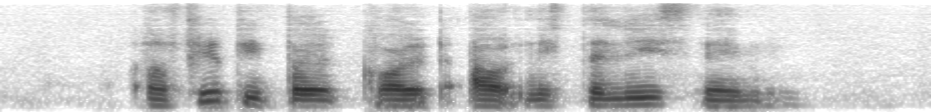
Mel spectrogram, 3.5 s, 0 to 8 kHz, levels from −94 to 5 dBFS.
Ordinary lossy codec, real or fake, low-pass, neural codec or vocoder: MP3, 64 kbps; fake; 7.2 kHz; codec, 44.1 kHz, 2.6 kbps, DAC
